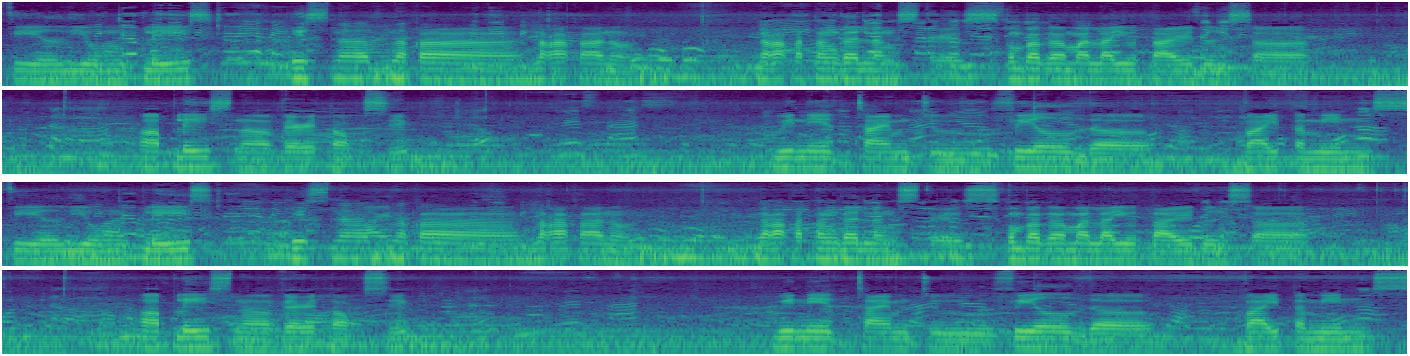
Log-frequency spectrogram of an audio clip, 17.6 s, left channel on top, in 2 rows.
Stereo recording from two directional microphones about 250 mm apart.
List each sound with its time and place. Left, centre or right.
0.1 s speech: centre
1.5 s a woman's voice: left
1.8 s speech: centre
9.7 s speech: centre
13.7 s speech: centre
